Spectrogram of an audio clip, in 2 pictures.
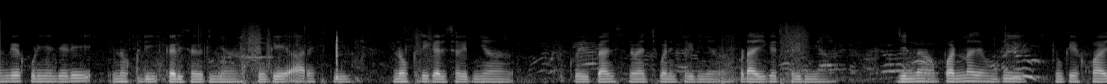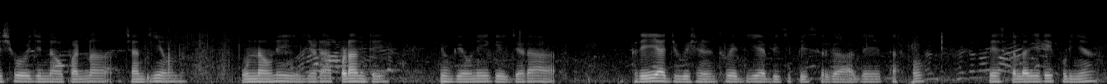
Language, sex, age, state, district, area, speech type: Dogri, male, 18-30, Jammu and Kashmir, Udhampur, rural, spontaneous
